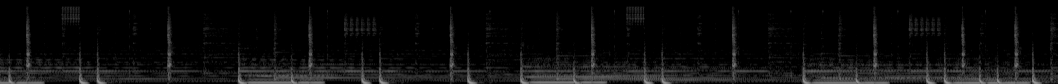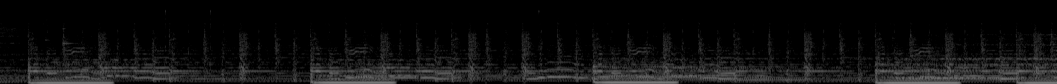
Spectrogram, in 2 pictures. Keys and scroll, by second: 6.6 ctrl+z, 17.0 ctrl+h.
